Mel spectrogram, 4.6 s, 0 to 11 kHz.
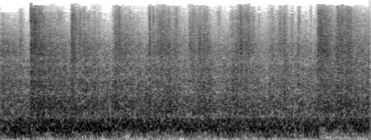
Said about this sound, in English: Shortly after Texas A&M System Chancellor John Sharp finished the countdown came the explosions from 735 pounds of dynamite set off by more than 1,300 blasting caps.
